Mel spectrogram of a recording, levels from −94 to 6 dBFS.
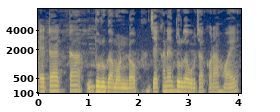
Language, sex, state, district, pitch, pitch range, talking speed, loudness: Bengali, male, Tripura, West Tripura, 125 Hz, 115-135 Hz, 130 wpm, -16 LUFS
